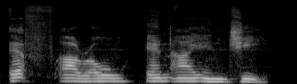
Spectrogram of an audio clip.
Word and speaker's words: Froning: It's, I think it's spelled F R O N I N G.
